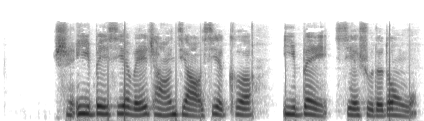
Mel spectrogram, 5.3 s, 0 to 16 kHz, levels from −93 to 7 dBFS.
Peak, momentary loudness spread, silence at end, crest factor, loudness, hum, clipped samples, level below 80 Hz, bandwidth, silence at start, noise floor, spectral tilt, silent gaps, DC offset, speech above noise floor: -2 dBFS; 9 LU; 0.1 s; 16 dB; -18 LUFS; none; under 0.1%; -54 dBFS; 8 kHz; 0.7 s; -84 dBFS; -5.5 dB/octave; none; under 0.1%; 67 dB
